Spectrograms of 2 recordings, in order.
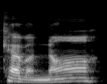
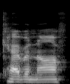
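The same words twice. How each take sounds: First: The name ends with an 'aw' sound. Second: The name ends with an 'aff' sound. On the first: "I've heard it pronounced Kavanaugh" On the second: "It's spelled like laugh in the, the last few letters here"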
